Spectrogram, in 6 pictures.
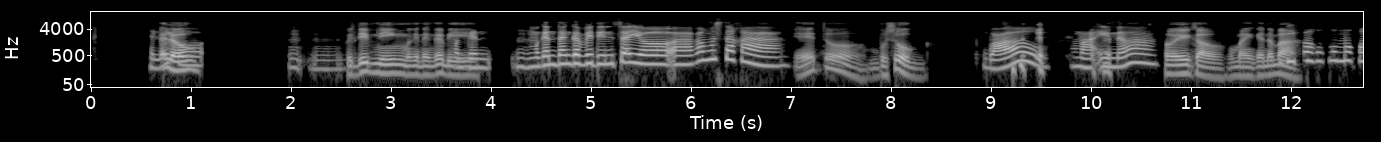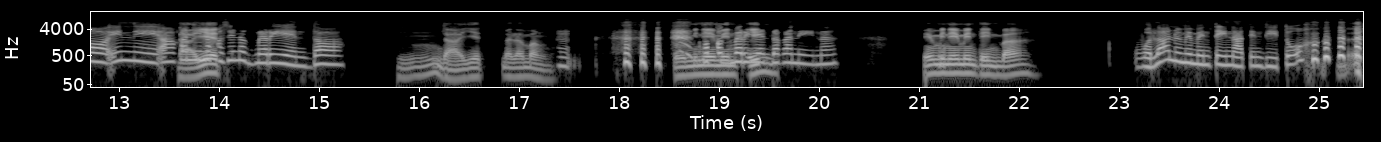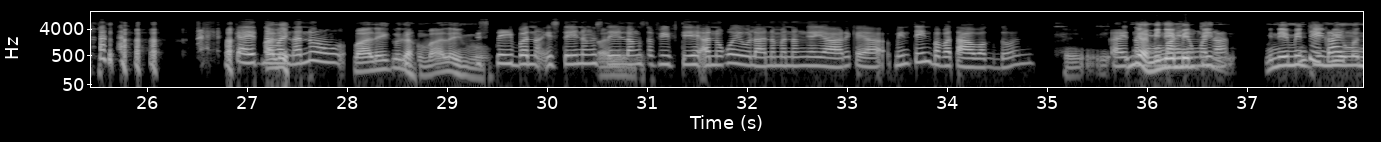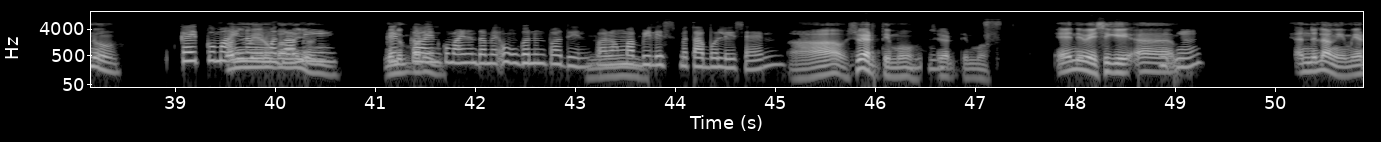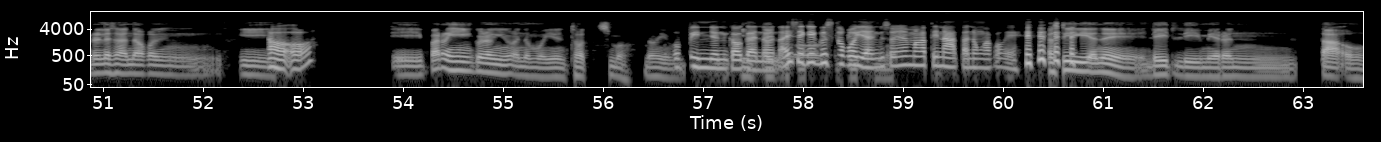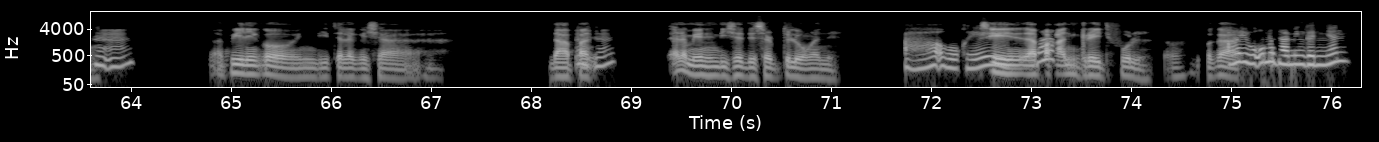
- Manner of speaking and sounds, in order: other background noise; laugh; laugh; laugh; in English: "metabolism?"; in English: "thoughts"; in English: "insights"; laugh
- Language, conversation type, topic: Filipino, unstructured, Paano mo ipinapakita ang pasasalamat mo sa mga taong tumutulong sa iyo?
